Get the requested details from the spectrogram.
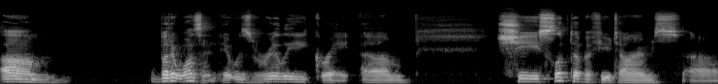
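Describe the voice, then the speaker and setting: Speaking at a very slow pace, a man uses lively intonation at a fairly low pitch. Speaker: vlogger. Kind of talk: casual video update. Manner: hesitant, many fillers.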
